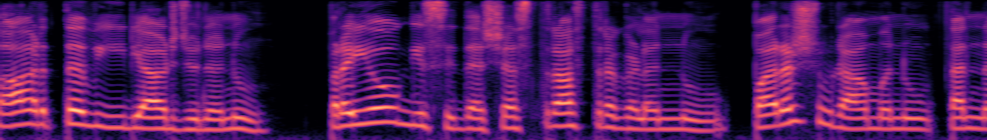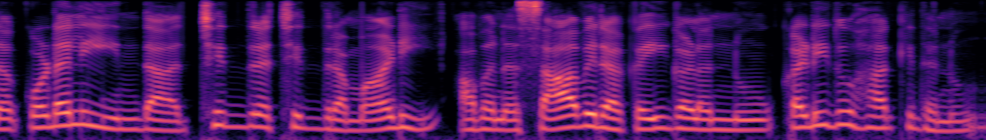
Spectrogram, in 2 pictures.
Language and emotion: Kannada, neutral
